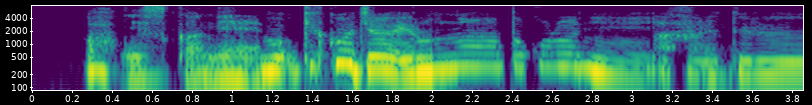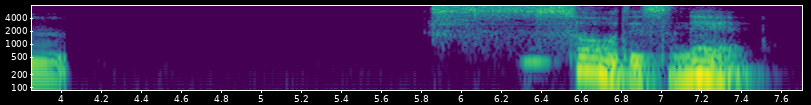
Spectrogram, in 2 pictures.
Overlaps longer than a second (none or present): none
